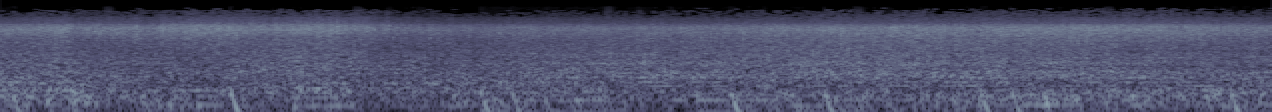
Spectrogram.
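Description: Waves crash and wash over rocks close by.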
